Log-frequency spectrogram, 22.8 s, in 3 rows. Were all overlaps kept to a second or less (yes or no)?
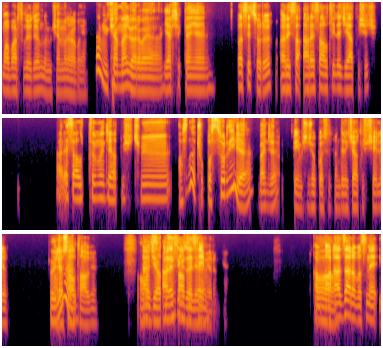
no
